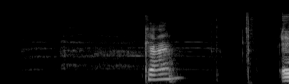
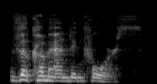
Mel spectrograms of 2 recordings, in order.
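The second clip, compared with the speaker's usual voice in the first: normal talking voice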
